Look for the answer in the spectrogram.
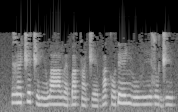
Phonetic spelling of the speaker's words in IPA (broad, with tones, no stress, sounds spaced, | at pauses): ɣ ɛ˦ t͡ʃ e˦ t͡ʃ ɪ˨ j ĩ˨˦ w aː˦ β ɛ˨ ɓ a˦ k ã˨ t͡ʃ eː˨ b a˦ k o˨˦ ɗ eː˦ ɲ uː˦ β iː˦ z u˦˨ d͡ʒ i˨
